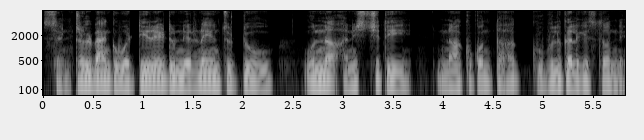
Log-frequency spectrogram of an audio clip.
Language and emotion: Telugu, fearful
